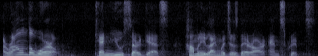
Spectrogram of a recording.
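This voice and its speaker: A man from Bangladesh giving a rehearsed startup pitch to an audience, emphatic and direct. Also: lively intonation, a little slow, fairly bright tone. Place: event hall. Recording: long hall reverb.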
